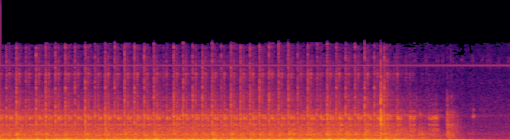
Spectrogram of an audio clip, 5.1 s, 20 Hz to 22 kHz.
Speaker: so you can hear the bike is idling a little high what I want to do is just adjust the screw wait 5 seconds and you'll hear that the engine RPM is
